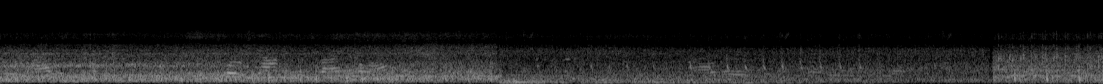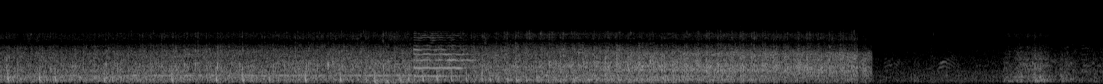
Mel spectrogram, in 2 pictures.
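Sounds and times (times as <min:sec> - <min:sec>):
two-cycle engine running: 0:05.8 - 0:09.1, 0:09.9 - 0:19.8.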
